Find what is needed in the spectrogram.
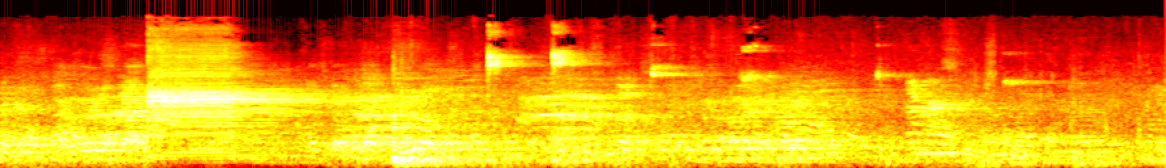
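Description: Gymnasium scoreboard buzzer sounding once for about a second, echoing in the hall, followed a moment later by a basketball bouncing on the hardwood floor, with voices in the background.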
